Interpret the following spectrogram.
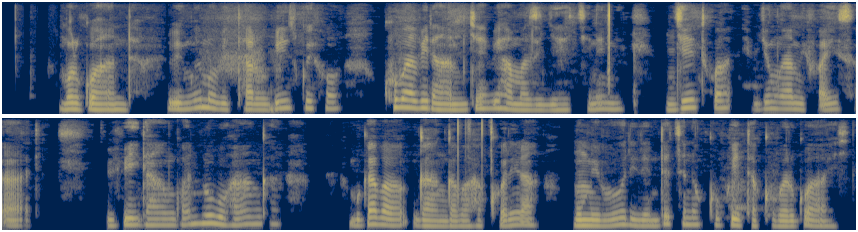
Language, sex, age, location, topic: Kinyarwanda, female, 25-35, Huye, government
